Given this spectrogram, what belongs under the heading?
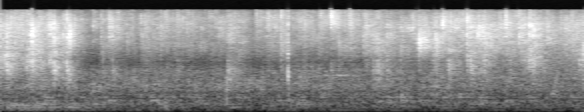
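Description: Heavy rain during a thunderstorm in Chefchaouen, Morocco, pours down as a dense, steady hiss of drops splashing on surfaces, close and continuous with no thunder or voices.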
